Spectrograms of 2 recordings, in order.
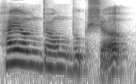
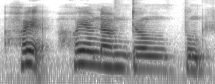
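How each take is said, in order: First: Slow, careful "Hoyeomdong" said as three clear syllables; corrected title. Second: Slow, halting attempt at "Hoyeomnam-dong", syllables garbled; stumbling on title. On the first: Host retries the Korean book title, slow and careful. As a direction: land "Hoyeomdong Bookshop" deliberately and slowly. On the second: Host stumbles over Korean book title, slow and garbled. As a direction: fumble the Korean name "Hoi-, Hoyeomnam-dong" slowly. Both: Real, not acted. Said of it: "listen to people pronounce that".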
